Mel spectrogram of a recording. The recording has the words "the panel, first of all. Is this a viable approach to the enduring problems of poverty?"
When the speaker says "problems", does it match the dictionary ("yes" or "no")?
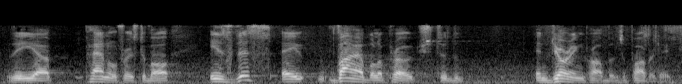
yes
